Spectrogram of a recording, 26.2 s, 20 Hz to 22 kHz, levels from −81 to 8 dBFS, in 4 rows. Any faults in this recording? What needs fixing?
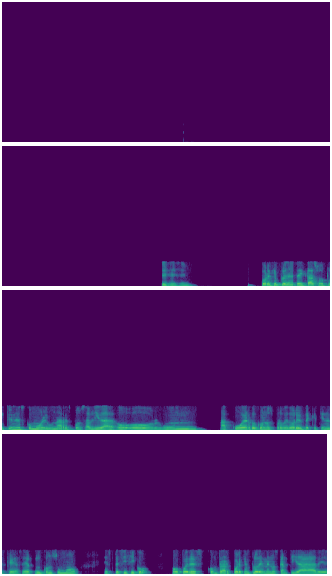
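Packet loss with last packet repeated occurs at 12.34 to 12.38 s and at 21.04 to 21.06 s. To fill each gap, the receiver replays the previous packet. The 40 ms hold at 12.34 s produces a short robotic stutter, which fits two lost 20 ms packets. The 20 ms hold at 21.04 s fits a single packet.

To prevent it, reduce loss on the network path with a jitter buffer or forward error correction, and replace plain packet repetition with pitch-aware loss concealment.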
